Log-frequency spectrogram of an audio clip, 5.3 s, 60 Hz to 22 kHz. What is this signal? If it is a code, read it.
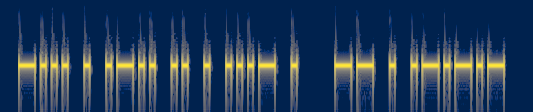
Morse code, heard as a keyed tone, about 22 wpm, 700 Hz. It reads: BELIEVE ME.
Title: Sentences from Top 1000 Words - Review Part 3 - 22wpm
